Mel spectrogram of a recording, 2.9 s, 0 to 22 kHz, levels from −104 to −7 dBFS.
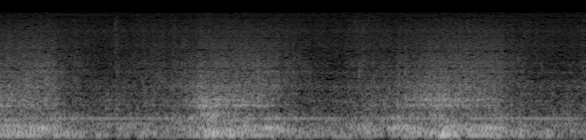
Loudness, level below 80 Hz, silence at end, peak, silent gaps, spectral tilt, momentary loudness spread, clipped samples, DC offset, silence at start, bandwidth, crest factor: -47 LUFS; -64 dBFS; 0 s; -28 dBFS; none; -6 dB/octave; 10 LU; under 0.1%; under 0.1%; 0 s; 16 kHz; 20 dB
